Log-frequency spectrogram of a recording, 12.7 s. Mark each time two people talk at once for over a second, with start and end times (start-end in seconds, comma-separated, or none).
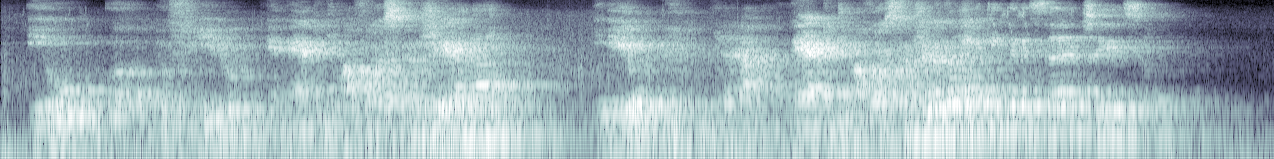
none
